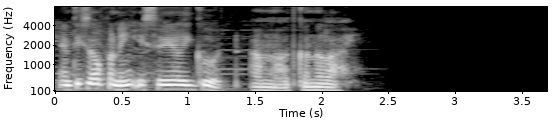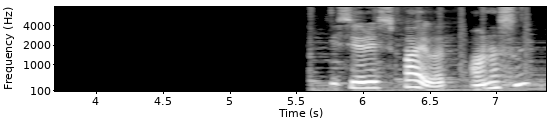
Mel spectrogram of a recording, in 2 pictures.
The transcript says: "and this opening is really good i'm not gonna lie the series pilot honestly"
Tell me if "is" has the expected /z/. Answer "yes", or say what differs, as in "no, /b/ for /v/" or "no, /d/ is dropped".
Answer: no, /s/ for /z/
